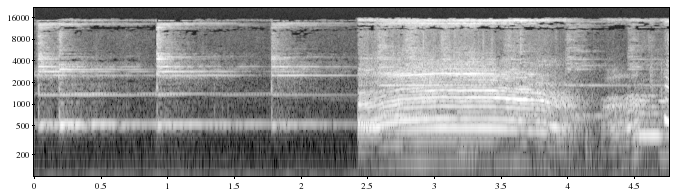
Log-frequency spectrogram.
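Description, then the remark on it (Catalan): A bell clanks a few times with a steady ring, then an ox grazing in a cabbage field lets out a long, loud low that falls away at the end. No one speaks. “El bou encara estava pasturant tranquil·lament.”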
